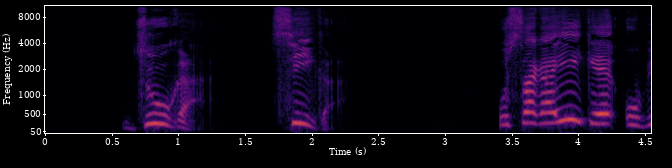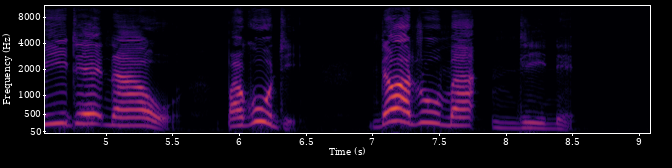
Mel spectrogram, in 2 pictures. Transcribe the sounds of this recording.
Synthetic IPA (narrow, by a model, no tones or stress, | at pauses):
d͡zuːka̰ | t͡sʰiːka | usakaikɛupitɛnaːwɔ̰ | pak̬uːtḭ | ndawatumandiːnɛ̰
